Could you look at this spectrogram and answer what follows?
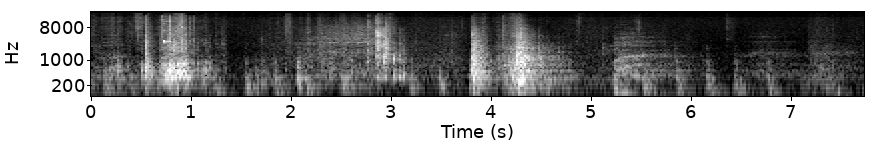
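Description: A garage door in a 25-year-old 1990s house is pulled down, giving a series of close wooden clunks and knocks with a short scraping slide near the end, loud in bursts with quiet gaps between.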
